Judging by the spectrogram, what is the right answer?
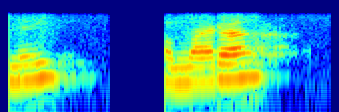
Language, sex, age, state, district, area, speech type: Gujarati, female, 18-30, Gujarat, Ahmedabad, urban, conversation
